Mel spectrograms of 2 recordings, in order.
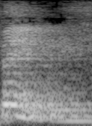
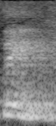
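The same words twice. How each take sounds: First: It begins with a soft hissing 'th' sound. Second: It begins with a hard 't' stop sound. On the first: The speaker calls it right. "your teeth will touch the tip of your tongue" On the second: The speaker calls it wrong. "It is not think"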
